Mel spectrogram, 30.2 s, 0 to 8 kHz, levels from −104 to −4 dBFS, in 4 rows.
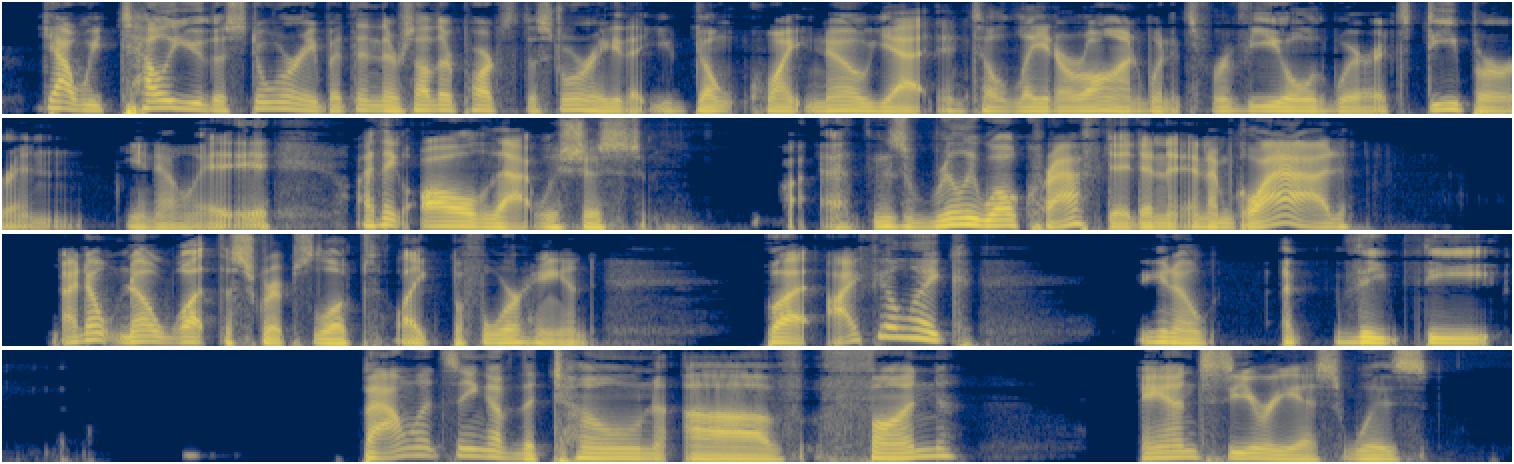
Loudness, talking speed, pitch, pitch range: -22 LUFS, 150 wpm, 115 Hz, 100-135 Hz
